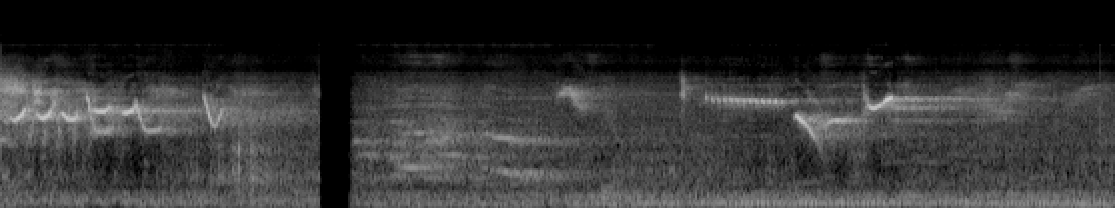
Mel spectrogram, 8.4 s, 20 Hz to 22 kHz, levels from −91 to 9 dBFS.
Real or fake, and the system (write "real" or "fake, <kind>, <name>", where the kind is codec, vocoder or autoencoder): fake, autoencoder, DAC-VAE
